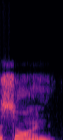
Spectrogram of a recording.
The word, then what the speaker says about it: sine: So sine, S-I-N-E, shortened to sin, but pronounced sine, is opposite over hypotenuse.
